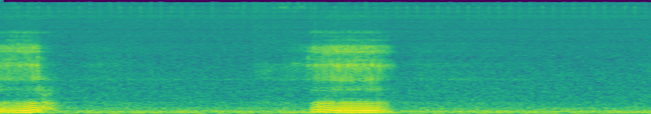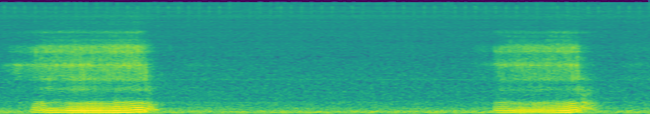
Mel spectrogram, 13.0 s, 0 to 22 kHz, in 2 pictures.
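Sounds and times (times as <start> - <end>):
person snoring: 0.0 - 0.6, 2.9 - 4.0, 6.6 - 8.2, 11.3 - 12.6
low steady background noise: 0.0 - 13.0.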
